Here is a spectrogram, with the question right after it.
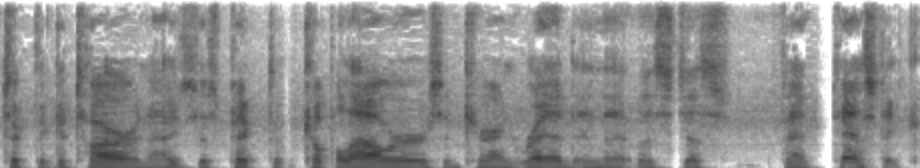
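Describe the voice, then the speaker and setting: Somewhat breathy and dark, mellow in tone, a man with an American accent speaks at fairly high pitch in a monotone, flat intonation at a moderate pace. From southern Illinois. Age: 70s. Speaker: congregant. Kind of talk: ritual sharing. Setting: video call.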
